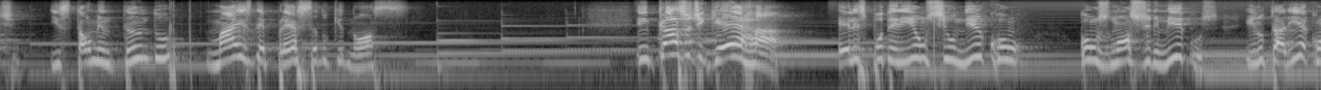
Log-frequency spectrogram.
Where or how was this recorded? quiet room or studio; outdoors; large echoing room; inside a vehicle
large echoing room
